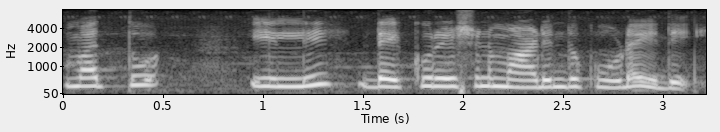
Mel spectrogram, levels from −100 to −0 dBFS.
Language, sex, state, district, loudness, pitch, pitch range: Kannada, female, Karnataka, Bidar, -16 LUFS, 285 Hz, 270-295 Hz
